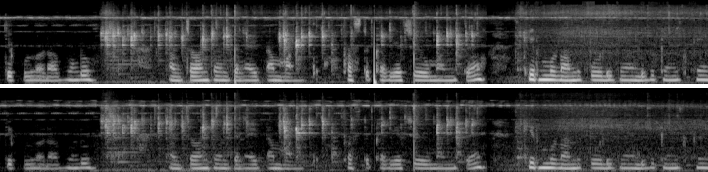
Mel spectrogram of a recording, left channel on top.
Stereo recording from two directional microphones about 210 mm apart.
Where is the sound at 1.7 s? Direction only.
10° left (ahead or behind).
